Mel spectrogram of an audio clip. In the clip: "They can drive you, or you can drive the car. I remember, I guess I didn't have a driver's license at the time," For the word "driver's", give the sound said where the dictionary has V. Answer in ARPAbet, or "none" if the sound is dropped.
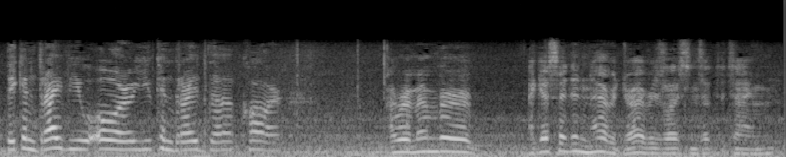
V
